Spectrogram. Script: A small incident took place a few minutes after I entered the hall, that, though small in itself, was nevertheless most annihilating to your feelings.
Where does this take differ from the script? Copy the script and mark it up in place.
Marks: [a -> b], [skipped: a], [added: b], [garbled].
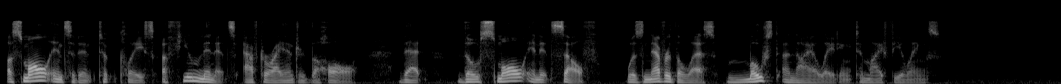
A small incident took place a few minutes after I entered the hall, that, though small in itself, was nevertheless most annihilating to [your -> my] feelings.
